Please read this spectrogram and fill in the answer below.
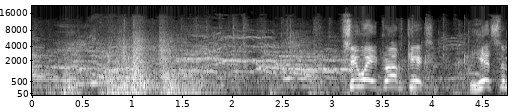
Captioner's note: crowd cheering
